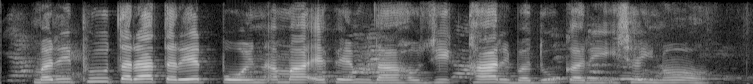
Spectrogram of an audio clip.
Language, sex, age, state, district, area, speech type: Manipuri, female, 30-45, Manipur, Tengnoupal, rural, read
